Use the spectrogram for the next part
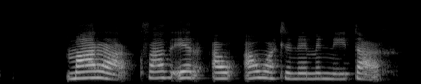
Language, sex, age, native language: Icelandic, female, 11, Icelandic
